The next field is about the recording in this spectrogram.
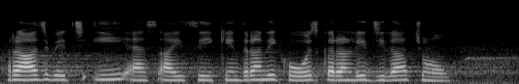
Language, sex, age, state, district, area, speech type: Punjabi, female, 30-45, Punjab, Fatehgarh Sahib, urban, read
